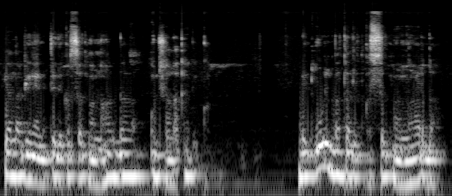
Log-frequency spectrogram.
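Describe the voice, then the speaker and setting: A young adult man with an Egyptian Arabic accent, host of a horror story channel, reading a first-person tale in a brisk, even storytelling voice. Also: fairly low pitch, rough recording. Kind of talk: scripted horror narration.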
